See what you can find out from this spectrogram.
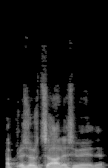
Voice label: "prende r sale", crespinese

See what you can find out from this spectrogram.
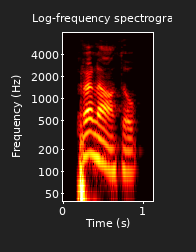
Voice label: "pranato", crespinese, vocabolario dialettale

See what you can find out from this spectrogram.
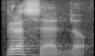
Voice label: "grassello", vocabolario dialettale

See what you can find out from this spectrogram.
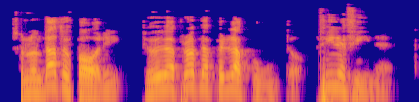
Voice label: "apperlappunto", crespinese

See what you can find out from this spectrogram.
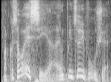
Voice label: "pinzo", dialettale, crespinese

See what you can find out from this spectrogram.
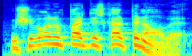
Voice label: "par", crespinese

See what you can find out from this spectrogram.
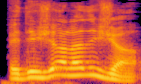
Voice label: "digiala", crespinese

